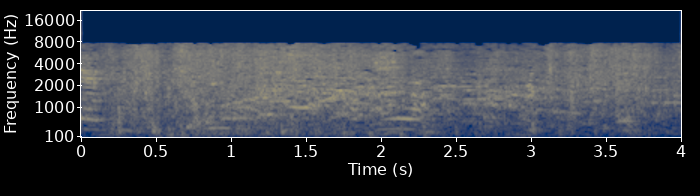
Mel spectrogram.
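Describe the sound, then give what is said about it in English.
Heavy, churning splashes as a man is dropped into water, the turbulent sloshing continuing for several seconds while voices and chuckling carry on. “but now we put you in water.”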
